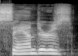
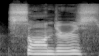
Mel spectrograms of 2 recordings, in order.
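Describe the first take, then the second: First: The first vowel sounds like the vowel in 'man'. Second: The first vowel sounds like the vowel in 'on'. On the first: The speaker calls it right. "it's Sanders" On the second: The speaker calls it wrong. "not Saunders"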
